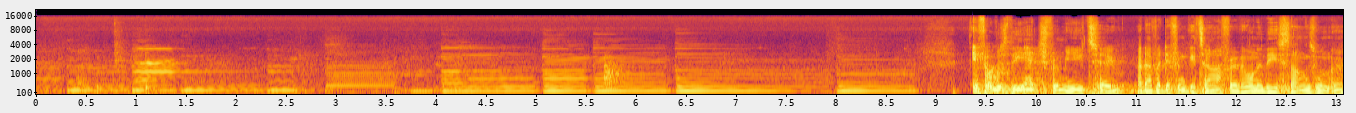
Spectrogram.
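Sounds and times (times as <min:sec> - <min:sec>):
acoustic guitar low note plucked: 0:00.0 - 0:08.9.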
